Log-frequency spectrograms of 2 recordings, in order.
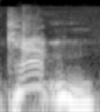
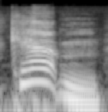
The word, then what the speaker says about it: Cap'n: And you said it right, Cap'n. It is Cap'n.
